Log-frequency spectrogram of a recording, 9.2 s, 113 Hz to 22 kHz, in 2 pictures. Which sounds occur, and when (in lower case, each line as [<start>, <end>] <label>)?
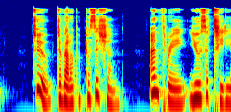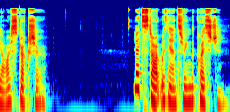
[0.00, 0.18] generic impact sounds
[0.00, 9.23] background noise
[0.66, 1.04] woman speaking
[1.16, 1.60] woman speaking
[1.74, 2.43] woman speaking
[3.02, 3.73] woman speaking
[3.83, 5.58] woman speaking
[7.15, 7.25] clicking
[7.31, 9.22] woman speaking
